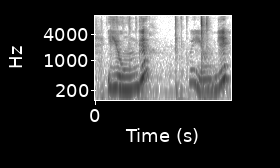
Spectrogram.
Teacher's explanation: Importante aqui não colocar o izinho final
